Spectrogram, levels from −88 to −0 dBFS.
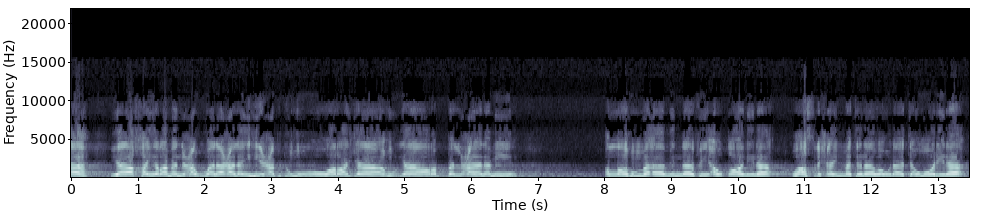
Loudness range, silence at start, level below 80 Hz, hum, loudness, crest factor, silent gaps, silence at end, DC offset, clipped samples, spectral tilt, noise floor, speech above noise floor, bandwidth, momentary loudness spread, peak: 3 LU; 0 s; -70 dBFS; none; -20 LUFS; 14 dB; none; 0 s; under 0.1%; under 0.1%; -3.5 dB/octave; -49 dBFS; 29 dB; 10.5 kHz; 7 LU; -6 dBFS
